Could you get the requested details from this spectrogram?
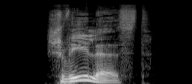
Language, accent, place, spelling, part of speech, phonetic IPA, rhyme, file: German, Germany, Berlin, schwelest, verb, [ˈʃveːləst], -eːləst, De-schwelest.ogg
- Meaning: second-person singular subjunctive I of schwelen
